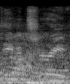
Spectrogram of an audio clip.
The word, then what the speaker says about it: Steven Sharif: Is that how you pronounce it? Steven Sharif, yep.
